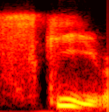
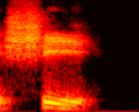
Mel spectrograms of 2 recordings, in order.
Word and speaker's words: Ski: So hailing from, I think you pronounce it Ski, right? Ski, Norway. Is that how you pronounce your hometown? – Yeah, almost. It's spelled S-K-I, but we say she.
